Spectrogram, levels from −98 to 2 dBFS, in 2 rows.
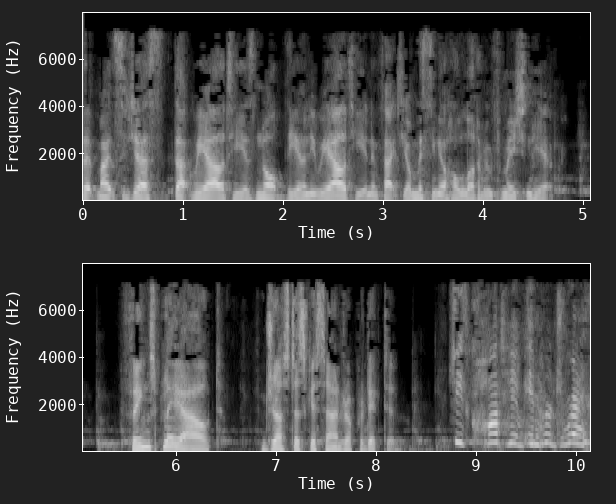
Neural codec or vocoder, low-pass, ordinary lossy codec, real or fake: codec, 16 kHz, 4 kbps, X-Codec, WavLM features, trained on Multilingual LibriSpeech; 7.2 kHz; MP3, 32 kbps; fake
